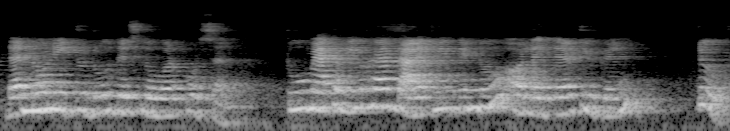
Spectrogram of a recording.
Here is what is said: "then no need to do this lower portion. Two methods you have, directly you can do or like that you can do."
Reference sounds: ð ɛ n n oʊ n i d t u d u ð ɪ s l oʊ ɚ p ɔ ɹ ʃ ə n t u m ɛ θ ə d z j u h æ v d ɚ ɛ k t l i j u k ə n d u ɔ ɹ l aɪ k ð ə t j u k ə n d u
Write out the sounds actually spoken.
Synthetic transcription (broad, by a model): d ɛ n n oʊ n i d t u d u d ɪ s n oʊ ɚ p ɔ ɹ s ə n t u m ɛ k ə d j u h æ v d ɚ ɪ t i j u k ə n d u ɔ ɹ l aɪ k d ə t j u k ə n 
